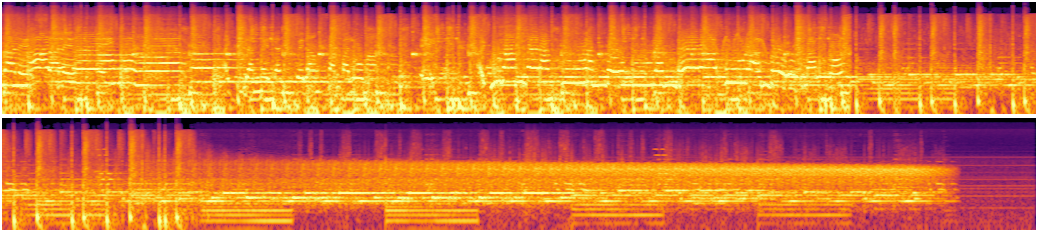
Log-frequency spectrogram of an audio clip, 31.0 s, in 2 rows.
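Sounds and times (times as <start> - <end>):
radio promo spot with song: 0.0 - 30.0.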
